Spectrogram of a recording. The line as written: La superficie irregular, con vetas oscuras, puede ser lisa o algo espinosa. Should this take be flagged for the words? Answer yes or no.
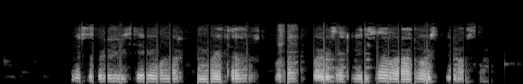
no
